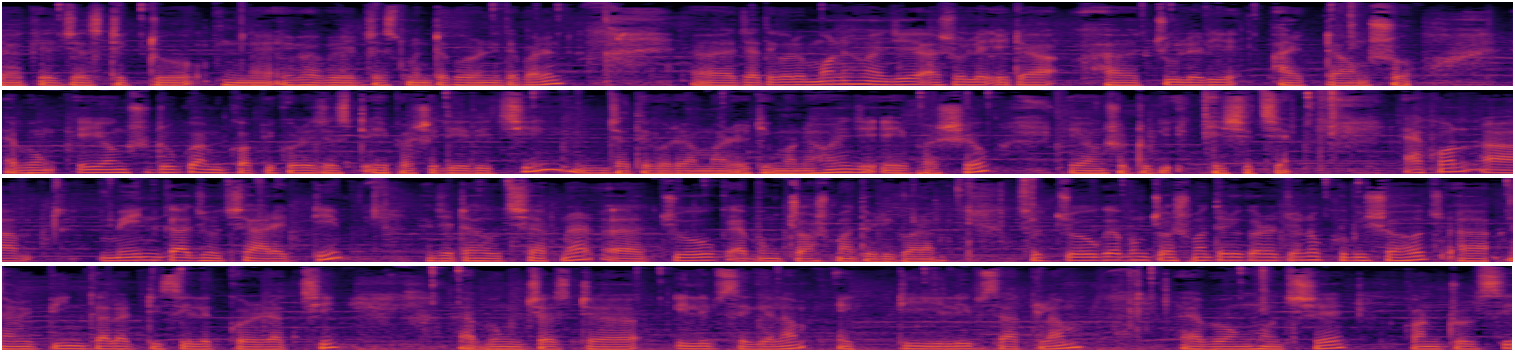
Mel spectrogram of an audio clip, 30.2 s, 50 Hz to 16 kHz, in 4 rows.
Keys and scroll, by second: 29.6 ctrl+c, 30.0 ctrl+f.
